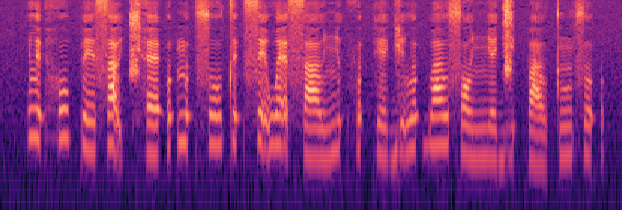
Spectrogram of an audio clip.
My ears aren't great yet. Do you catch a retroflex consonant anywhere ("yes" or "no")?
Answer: no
